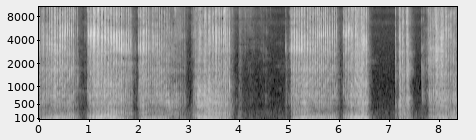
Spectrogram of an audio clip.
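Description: Fingernails scratch an empty, hollow, disposable clear plastic food container with a textured base and ridged sides. The result is a series of separate, rough, raspy scratching strokes with a low buzzing undertone and bright hiss, broken by short pauses and one longer quiet gap.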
